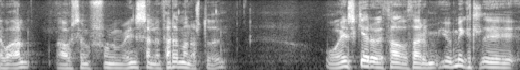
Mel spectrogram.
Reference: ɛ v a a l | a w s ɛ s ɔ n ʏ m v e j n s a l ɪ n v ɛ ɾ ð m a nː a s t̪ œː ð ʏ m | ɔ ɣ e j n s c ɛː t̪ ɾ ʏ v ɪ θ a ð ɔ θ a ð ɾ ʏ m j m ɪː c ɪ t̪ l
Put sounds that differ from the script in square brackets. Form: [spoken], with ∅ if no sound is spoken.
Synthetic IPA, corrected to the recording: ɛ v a a l | a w s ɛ s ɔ n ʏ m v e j n s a l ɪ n [f] ɛ ɾ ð m a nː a s t̪ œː ð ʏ m | ɔ ɣ e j n s c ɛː [∅] ɾ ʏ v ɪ θ a ð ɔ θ a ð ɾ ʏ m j m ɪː c ɪ t̪ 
